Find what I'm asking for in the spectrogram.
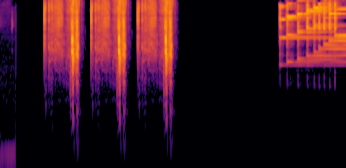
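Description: Cards from an education card deck being picked and handled: three crisp, separate rustling flicks at an even pace, close and clear, followed by a brief bright chime.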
